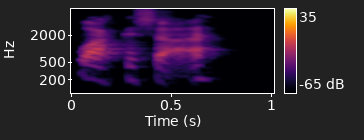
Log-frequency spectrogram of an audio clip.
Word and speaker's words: Waukesha: Waukesha. – Waukesha, Wisconsin.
